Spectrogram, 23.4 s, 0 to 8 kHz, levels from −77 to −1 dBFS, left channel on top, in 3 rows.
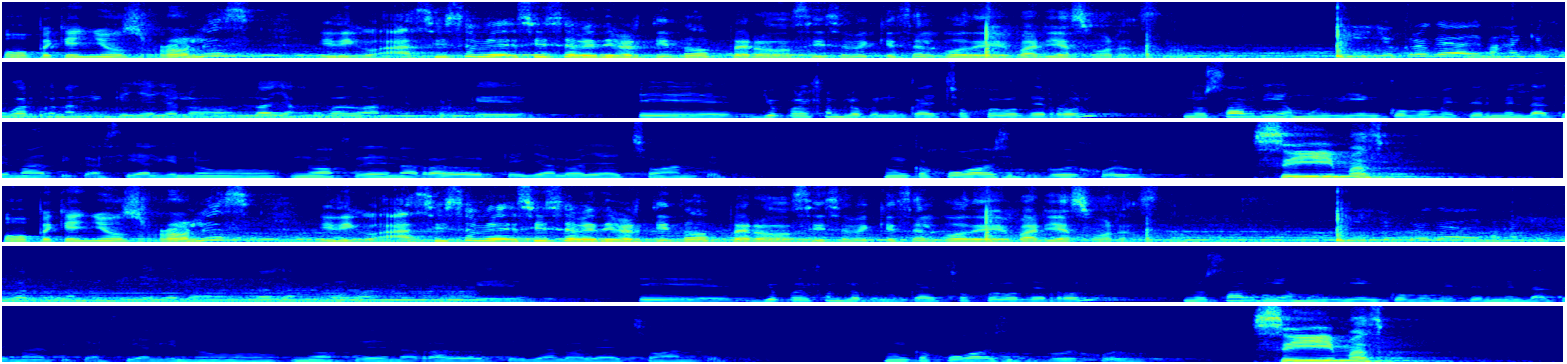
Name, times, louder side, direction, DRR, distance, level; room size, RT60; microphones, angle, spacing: voice 1, 0.0-6.0 21.9-22.6, right 1 dB, 10° right, 1.2 m, -36 dB
sound 1, 1.1-10.2, right 3 dB, 50° right, 1.0 m, -46 dB
sound 2, 1.6-9.3, left 1 dB, 10° left, 0.9 m, -49 dB
voice 2, 6.7-10.5 11.0-13.3 13.7-19.2 20.0-21.4, left 4 dB, 40° left, 0.7 m, -45 dB
27.0 x 19.0 x 8.8 m
head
